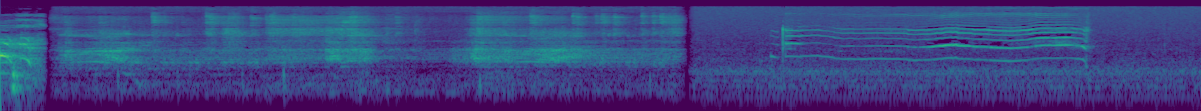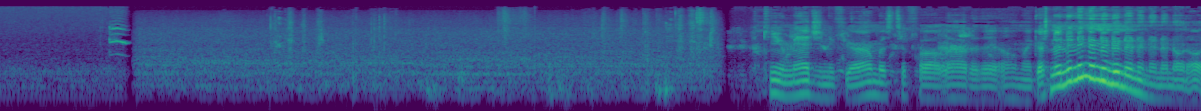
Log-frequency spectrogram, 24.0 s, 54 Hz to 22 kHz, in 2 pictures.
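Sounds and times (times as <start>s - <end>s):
cat meowing: 7.7s - 11.0s, 13.1s - 13.4s.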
